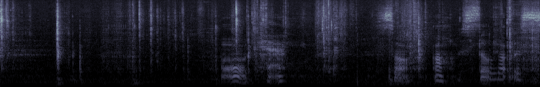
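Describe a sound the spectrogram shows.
Paper rustles softly under a hand.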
